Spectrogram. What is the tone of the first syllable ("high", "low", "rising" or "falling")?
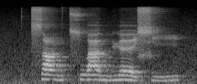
falling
